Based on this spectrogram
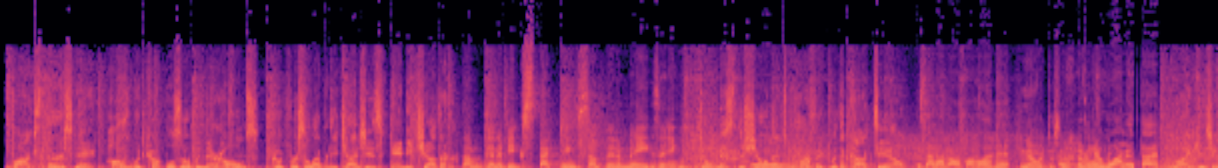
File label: Promo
